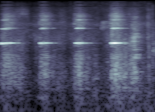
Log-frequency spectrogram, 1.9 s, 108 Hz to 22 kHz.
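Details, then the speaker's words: 1987 Honda 250X ATV, about 35 years old and sitting for 10 years, engine not running: sharp high squeaks about twice a second as the front end is rocked; front suspension bushings and bearings are worn out. "the front end the front end is so janky and just I mean listen to it I mean listen to this custom suspension you're going to scare away the deer"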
